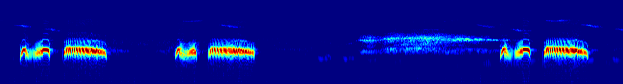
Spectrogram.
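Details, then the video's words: Spotted dove used as a lure to provoke wild birds into singing back, giving deep, hollow cooing phrases: a short doubled coo then a longer sustained coo, repeated three times, with a faint rasping sound between phrases. "tiếng cu gáy THÚC GÙ bài bản/ chim cu gáy giọng bài bản giúp bổi ức chế và gáy theo"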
